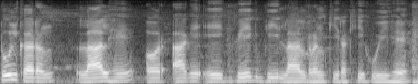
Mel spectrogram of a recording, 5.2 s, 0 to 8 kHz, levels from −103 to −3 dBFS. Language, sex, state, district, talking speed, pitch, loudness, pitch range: Hindi, male, West Bengal, Alipurduar, 185 wpm, 120 Hz, -19 LUFS, 110-130 Hz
